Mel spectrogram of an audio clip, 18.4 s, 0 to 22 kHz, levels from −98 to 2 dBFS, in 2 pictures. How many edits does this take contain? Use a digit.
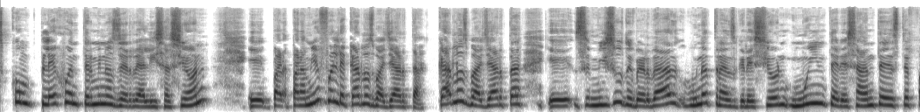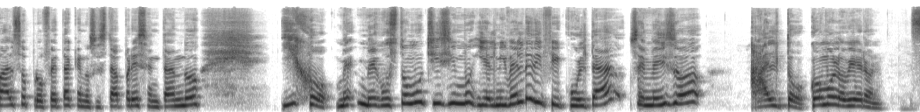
0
